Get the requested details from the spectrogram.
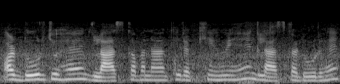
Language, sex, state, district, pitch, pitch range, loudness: Hindi, female, Chhattisgarh, Raipur, 210 Hz, 190-230 Hz, -19 LUFS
